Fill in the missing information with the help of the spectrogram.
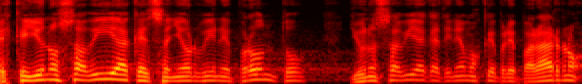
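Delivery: high, fast, pleading excuse; whiny excuse. Retold or imitated. Driver caught speeding, pleading quickly in a high voice. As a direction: rush out a lame excuse to the cop. Acted excuse before the Lord.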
